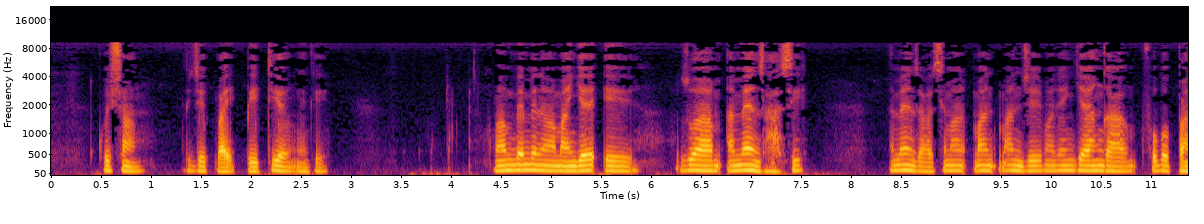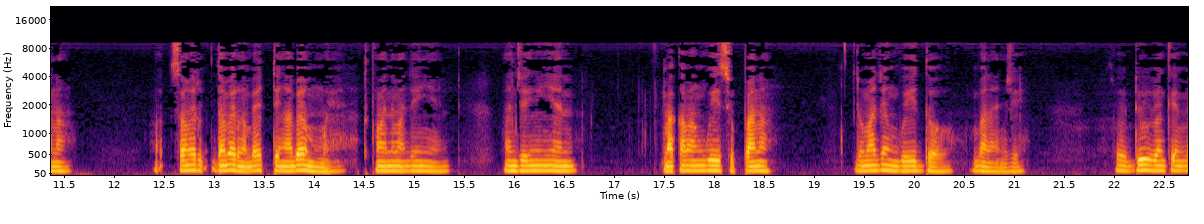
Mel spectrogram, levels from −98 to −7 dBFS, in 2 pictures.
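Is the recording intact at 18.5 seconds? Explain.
No. Throughout the clip, nothing above 9 kHz remains and the speech sounds watery, which points to MP3 compression at a low bitrate, likely around 32 kbps.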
